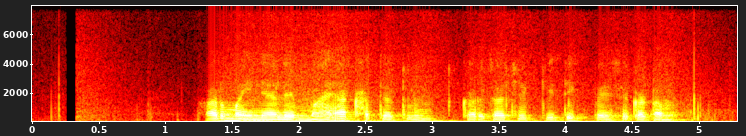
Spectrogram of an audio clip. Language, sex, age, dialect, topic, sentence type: Marathi, male, 18-24, Varhadi, banking, question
